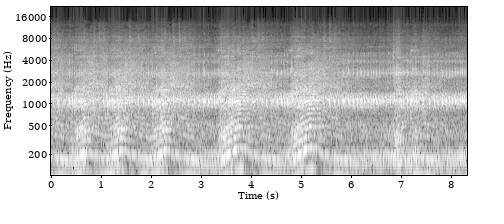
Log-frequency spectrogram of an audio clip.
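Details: DRR 90 small engine just after water pump rebuild (damaged shaft caused seal coolant leak), coolant topped off: revs and settles with steady even beat, no knocks, rattles or squeals; running fine.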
